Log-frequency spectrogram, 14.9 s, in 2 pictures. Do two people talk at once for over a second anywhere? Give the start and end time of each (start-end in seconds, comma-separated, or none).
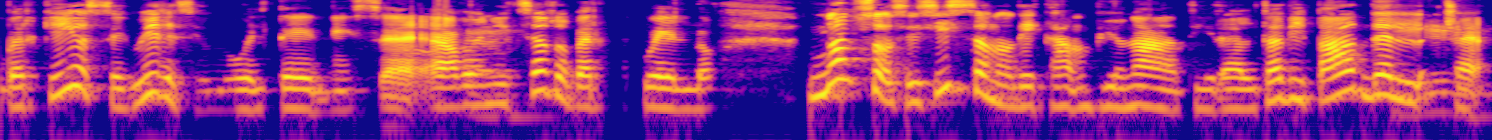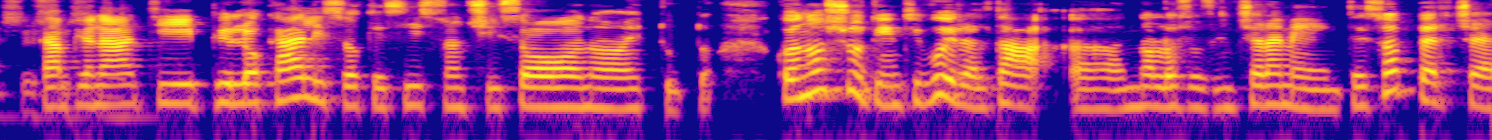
6.8-8.1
